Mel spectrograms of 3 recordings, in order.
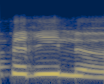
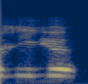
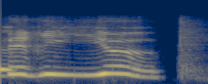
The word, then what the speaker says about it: périlleux: C'est pas périleux. Alors, on va dire périlleux. On ne prononce pas les p pilleux. Périlleux.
